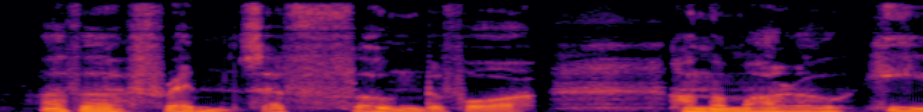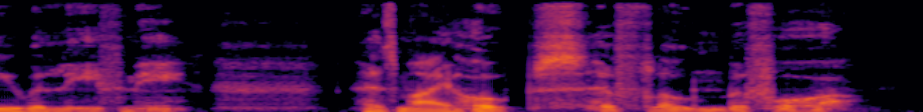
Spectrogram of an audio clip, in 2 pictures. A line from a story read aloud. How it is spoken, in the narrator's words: I scarcely more than muttered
